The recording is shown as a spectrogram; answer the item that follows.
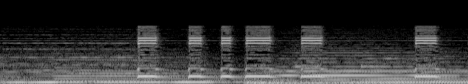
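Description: A car horn honks in a series of short blasts and one longer one at night, loud, bright and tonal over a continuous low engine hum, with pauses between the honks.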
